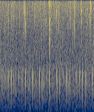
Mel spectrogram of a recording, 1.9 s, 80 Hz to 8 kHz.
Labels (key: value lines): label: biophony, rattle
recorder: SoundTrap 500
